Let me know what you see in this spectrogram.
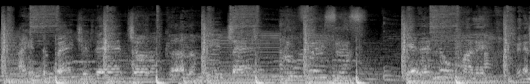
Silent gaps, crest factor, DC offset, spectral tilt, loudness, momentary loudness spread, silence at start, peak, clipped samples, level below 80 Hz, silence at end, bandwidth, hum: none; 14 dB; under 0.1%; -5 dB/octave; -16 LUFS; 3 LU; 0 s; 0 dBFS; under 0.1%; -20 dBFS; 0 s; 17 kHz; none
